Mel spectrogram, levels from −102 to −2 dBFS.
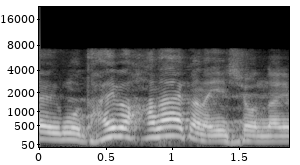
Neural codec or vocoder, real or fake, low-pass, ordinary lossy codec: codec, 24 kHz, 3.1 kbps, DualCodec; fake; 7.2 kHz; none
